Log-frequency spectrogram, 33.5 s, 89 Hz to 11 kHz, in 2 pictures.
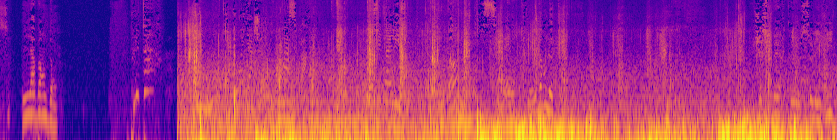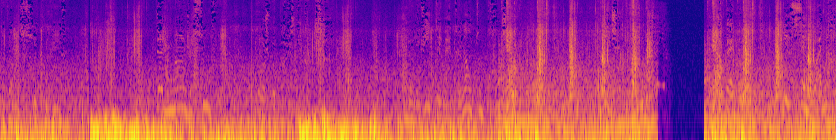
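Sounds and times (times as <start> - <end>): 
speech: 0.5 - 1.3, 2.6 - 3.2
donkey hooves trotting over crunchy ground: 3.6 - 25.8, 26.7 - 29.9, 30.8 - 33.4
low rumbling background: 3.6 - 29.9, 30.8 - 33.4.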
